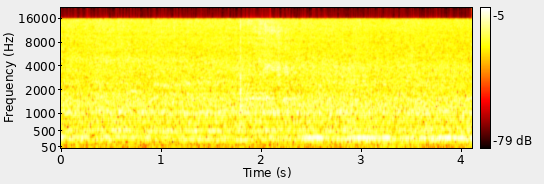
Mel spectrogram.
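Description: Honeybees buzzing at the entrance of a hive: a steady hum with several slightly wavering pitches layered in it.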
